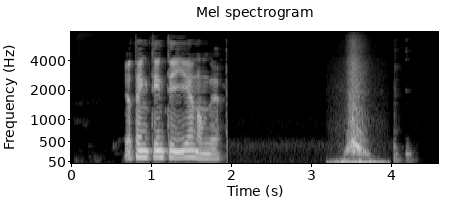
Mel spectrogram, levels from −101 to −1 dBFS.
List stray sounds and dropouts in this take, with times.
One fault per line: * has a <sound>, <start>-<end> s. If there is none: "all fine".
* has a whoosh, 3.2-4.0 s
